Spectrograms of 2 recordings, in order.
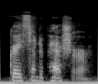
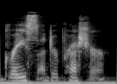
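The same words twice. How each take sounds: First: It is rushed and slurred with little lip movement. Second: Every sound is clearly and crisply formed. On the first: The speaker calls it wrong. "I barely moved my lips. I sort of sped through it, and I was sort of sloshy sounding" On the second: The speaker calls it right. "That's articulate"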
